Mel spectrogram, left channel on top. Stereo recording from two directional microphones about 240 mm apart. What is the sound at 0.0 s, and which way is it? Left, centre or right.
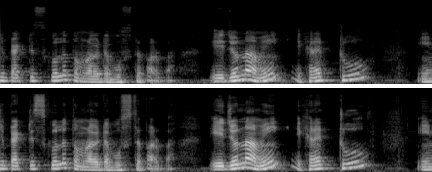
Speech, right.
